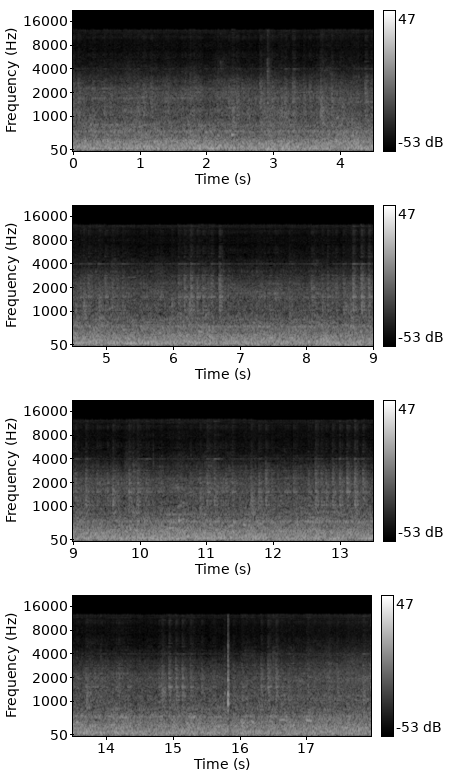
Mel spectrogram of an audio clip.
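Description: Steady rumble of a passenger train running at speed, heard from inside the carriage, with faint clicks now and then.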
